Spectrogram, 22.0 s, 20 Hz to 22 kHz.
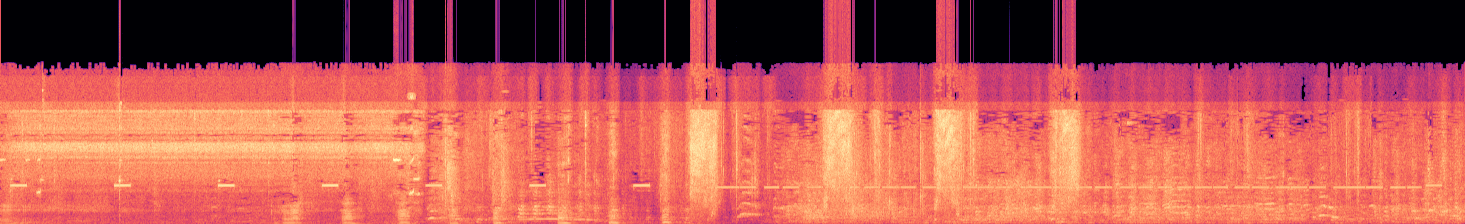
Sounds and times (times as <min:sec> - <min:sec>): Sneeze: 0:10.0 - 0:10.8, 0:12.3 - 0:12.8, 0:14.0 - 0:14.4, 0:15.8 - 0:16.3.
